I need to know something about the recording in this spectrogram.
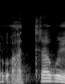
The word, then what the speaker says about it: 와트: 그다음에 요게 왓트라고 읽어요. 왓트 W 아닙니다.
